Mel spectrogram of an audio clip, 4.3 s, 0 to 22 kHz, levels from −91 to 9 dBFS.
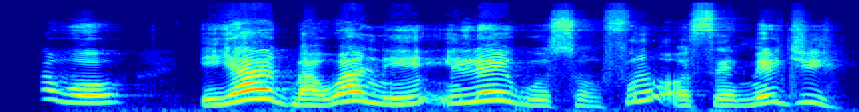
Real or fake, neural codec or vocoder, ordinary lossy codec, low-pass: real; none; none; none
